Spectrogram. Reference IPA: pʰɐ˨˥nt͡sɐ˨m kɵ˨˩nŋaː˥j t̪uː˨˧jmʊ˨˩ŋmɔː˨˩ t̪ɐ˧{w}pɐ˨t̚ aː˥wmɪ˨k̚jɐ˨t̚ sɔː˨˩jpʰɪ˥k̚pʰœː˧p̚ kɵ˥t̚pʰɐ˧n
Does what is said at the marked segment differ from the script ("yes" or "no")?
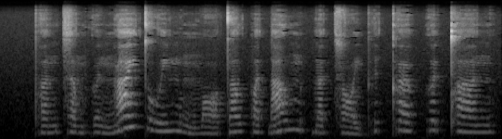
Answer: no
